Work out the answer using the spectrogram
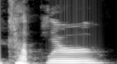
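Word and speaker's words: Kep1er: And I think you say Kepler. It's a one, looks like an L. I believe that's how you pronounce it.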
